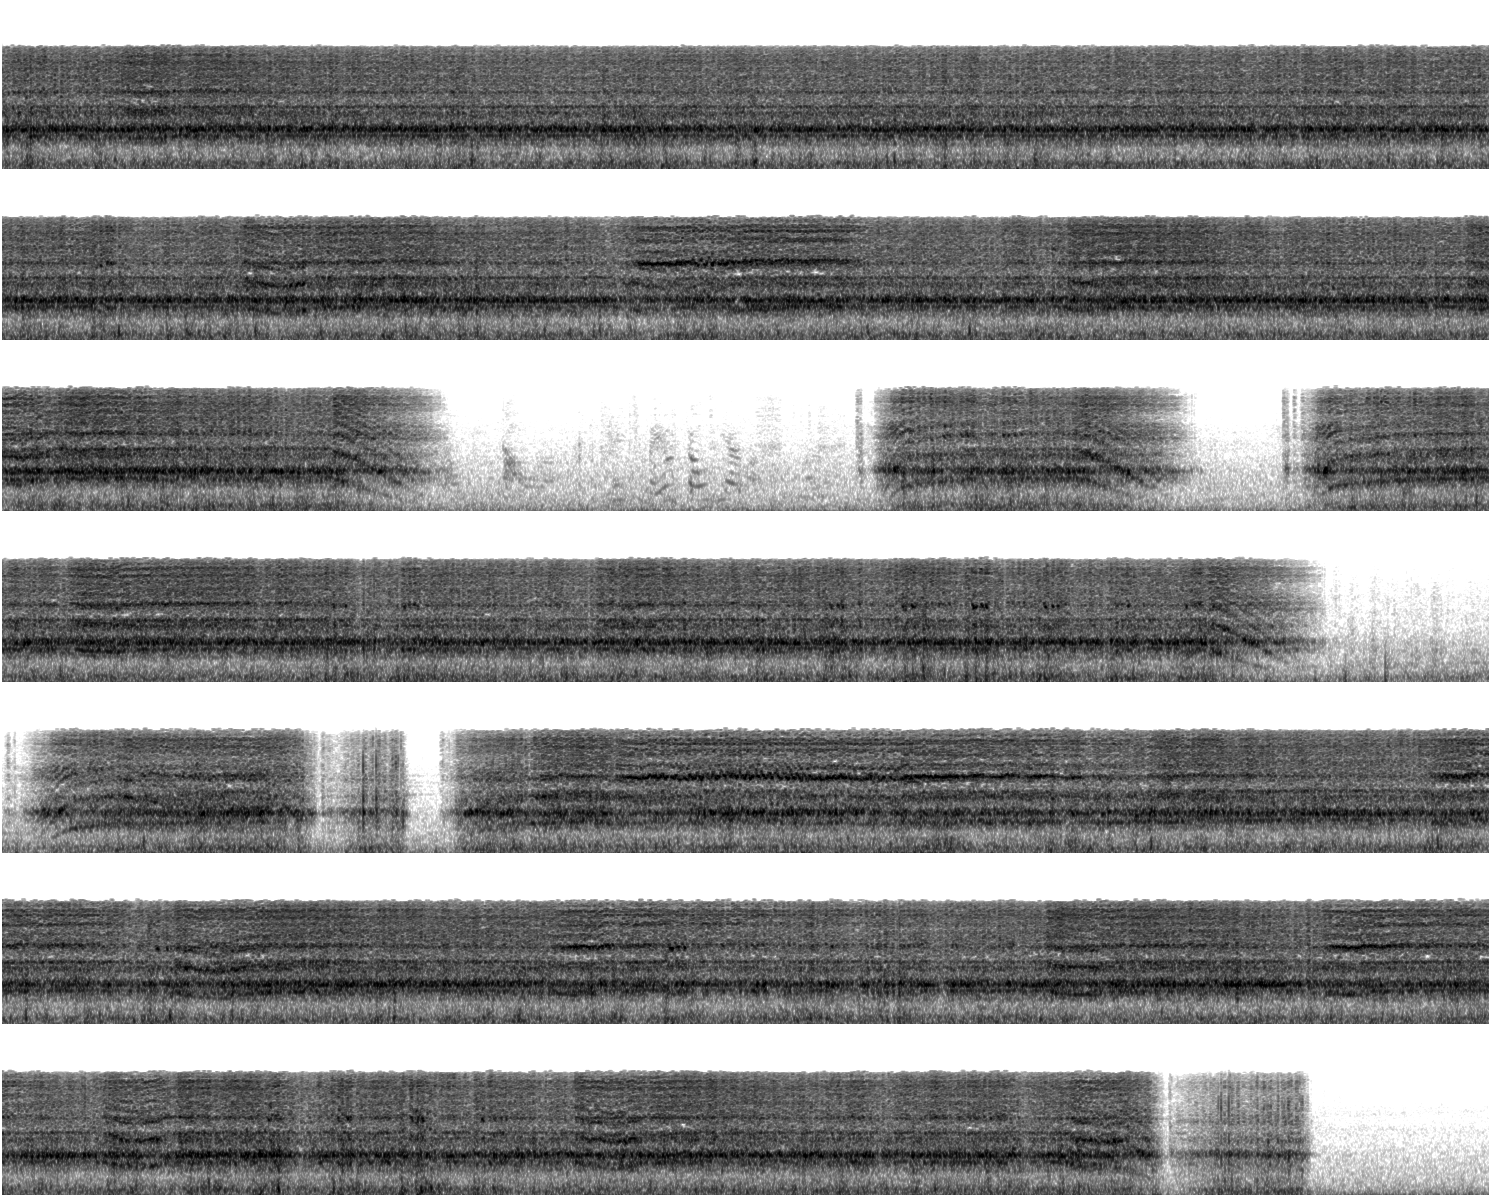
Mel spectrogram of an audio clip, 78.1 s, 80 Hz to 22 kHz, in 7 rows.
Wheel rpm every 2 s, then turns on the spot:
230, 230, 240, 230, 230, 230, 230, 230, 220, 240, 230, 230, 110, 0, 90, 80, 170, 230, 230, 230, 230, 100, 70, 100, 160, 190, 220, 230, 220, 230, 230, 230, 230, 230, 230, 230, 230, 180, 10.
76-78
